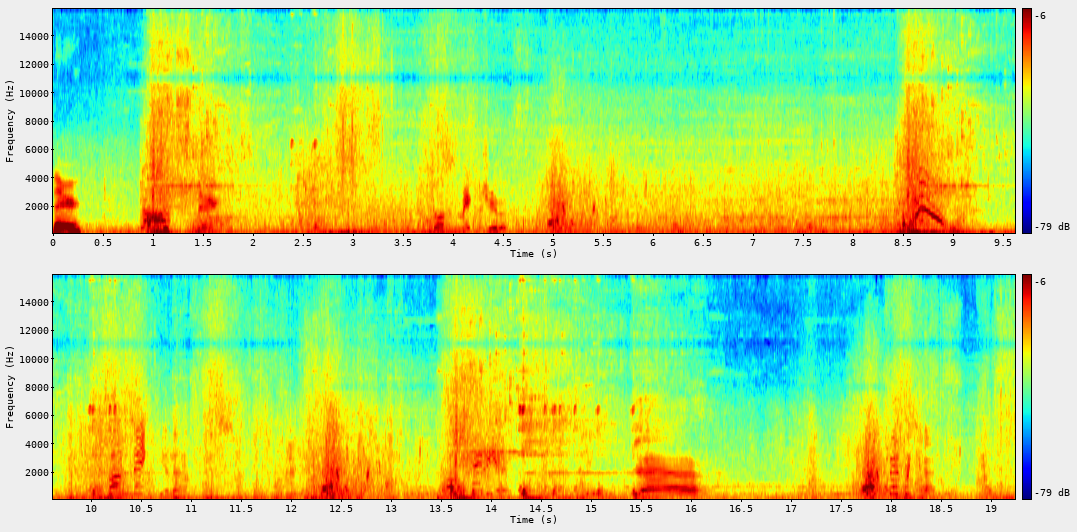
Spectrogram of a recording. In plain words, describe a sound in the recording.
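Magic blasts whoosh and crackle in quick bursts.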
